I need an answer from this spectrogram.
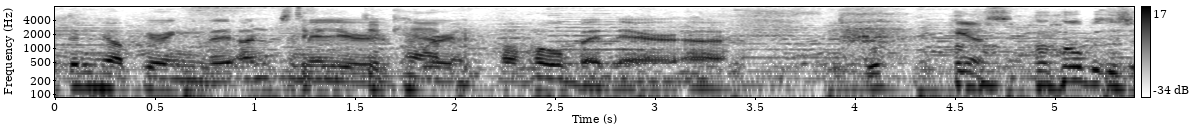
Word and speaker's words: jojoba: typical pitch no The The J is pronounced H as Jehovah the reason that it's pronounced Jehovah is jojoba is because of the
